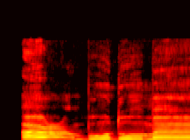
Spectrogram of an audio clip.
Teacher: মা এক আলিফ টান জবরের পরে খালি আলিফ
